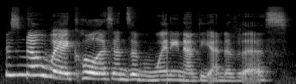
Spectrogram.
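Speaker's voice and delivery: loud, insistent outburst; emphatic objection. Real, not acted. Co-host rejecting a villain's victory, loud and adamant. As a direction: raise your voice and shut the idea down. Heated objection to co-host's theory.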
